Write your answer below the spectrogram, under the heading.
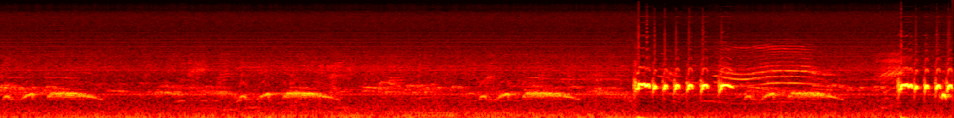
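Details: Perkutut lokal, a local zebra dove, singing clearly, used as a lure for other doves. Soft low coos from a spotted dove come first, then a rapid run of staccato ringing notes ending in a drawn-out note, and a second burst starts at the end.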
